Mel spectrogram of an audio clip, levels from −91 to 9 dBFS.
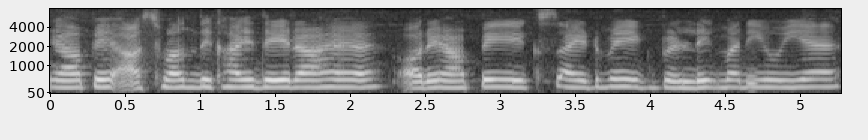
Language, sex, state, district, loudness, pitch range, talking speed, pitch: Hindi, female, Goa, North and South Goa, -14 LUFS, 240-255 Hz, 195 wpm, 250 Hz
